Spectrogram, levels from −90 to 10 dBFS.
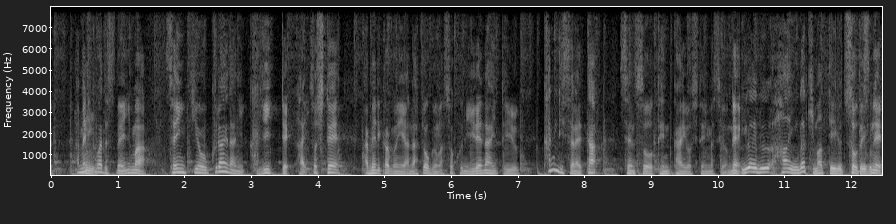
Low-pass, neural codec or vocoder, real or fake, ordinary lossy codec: none; codec, 16 kHz, 8 kbps, FunCodec, trained on Chinese and English, 25 frames a second; fake; none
